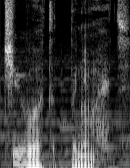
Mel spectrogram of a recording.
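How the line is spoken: Soft reply. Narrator (Russian): мягко отозвался Марк

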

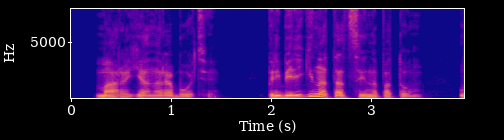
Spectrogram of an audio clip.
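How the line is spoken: Tired. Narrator (Russian): устало сказала Ольга

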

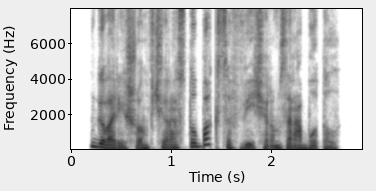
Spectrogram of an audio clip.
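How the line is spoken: Hissing. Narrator (Russian): шипела Кира

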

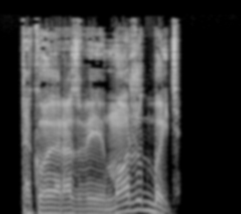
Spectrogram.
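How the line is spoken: Icy tone. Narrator (Russian): фраза отца была сказана таким ледяным тоном

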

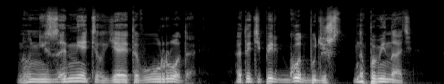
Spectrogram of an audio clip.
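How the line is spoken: Snapping young man. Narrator (Russian): огрызнулся парень

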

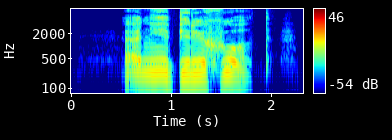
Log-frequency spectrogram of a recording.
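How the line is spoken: Hoarse wheeze. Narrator (Russian): прохрипел вампир

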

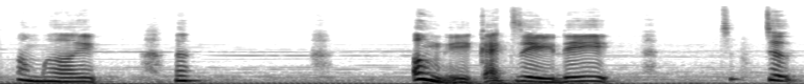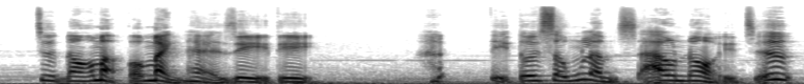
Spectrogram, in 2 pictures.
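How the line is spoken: Tearful whimper. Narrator (Vietnamese): Bà Hoài mếu máo

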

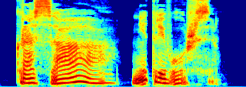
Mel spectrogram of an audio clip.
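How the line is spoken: Drawl. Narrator (Russian): протянул Алвар

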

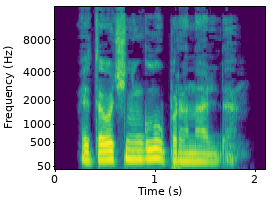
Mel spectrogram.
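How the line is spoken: Quiet, breathy, very close. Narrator (Russian): сказал он тихо, пощекотав дыханием мои губы

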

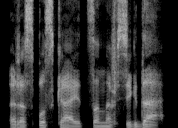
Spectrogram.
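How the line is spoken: Hissed. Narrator (Russian): прошипел профессор Зельеварения

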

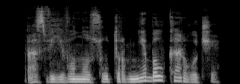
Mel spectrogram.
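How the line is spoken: Whispered. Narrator (Russian): прошептала

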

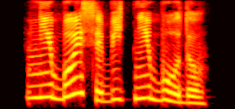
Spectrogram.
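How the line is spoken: Snide, mocking. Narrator (Russian): ехидно улыбнулась Уля

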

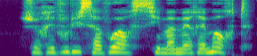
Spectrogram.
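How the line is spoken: Murmuring. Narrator (French): murmurait-elle

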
